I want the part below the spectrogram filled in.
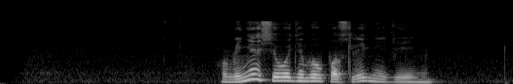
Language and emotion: Russian, neutral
